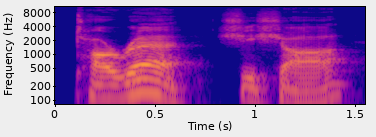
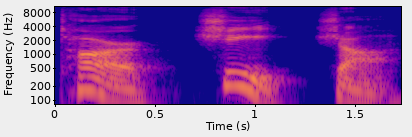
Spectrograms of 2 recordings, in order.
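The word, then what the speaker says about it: תַּרְשִׁישָׁה: tar consonant vowel consonant so this schwa it's not tare she sha it's tar she sha and the accents on the she if you look in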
